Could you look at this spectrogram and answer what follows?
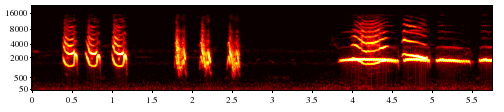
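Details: Silver-eared laughingthrush morning song practice: two sets of three looping, upswept notes, then a run of long level whistles with bright harmonics.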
